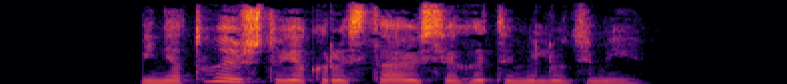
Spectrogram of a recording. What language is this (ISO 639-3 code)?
bel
